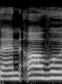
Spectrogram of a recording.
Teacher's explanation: H is silent in hour and it is pronounced with a vowel sound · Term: silent H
